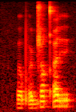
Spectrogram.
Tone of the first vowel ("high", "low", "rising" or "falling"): low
